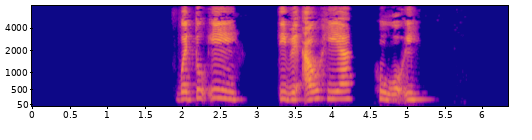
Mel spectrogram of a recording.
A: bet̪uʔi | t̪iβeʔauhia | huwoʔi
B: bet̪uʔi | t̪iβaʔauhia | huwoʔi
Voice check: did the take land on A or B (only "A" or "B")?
A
